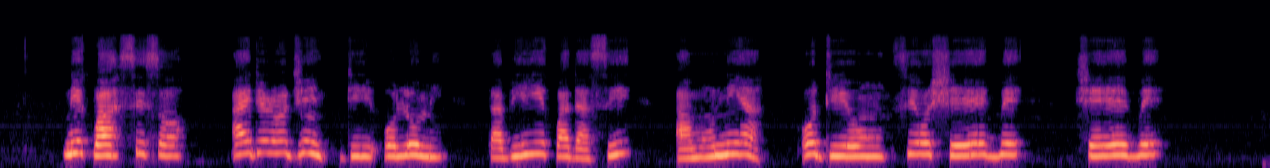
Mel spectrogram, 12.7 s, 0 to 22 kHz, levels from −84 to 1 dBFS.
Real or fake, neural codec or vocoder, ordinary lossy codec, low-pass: fake; vocoder, 22.05 kHz, 80 mel bands, WaveNeXt; none; 9.9 kHz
